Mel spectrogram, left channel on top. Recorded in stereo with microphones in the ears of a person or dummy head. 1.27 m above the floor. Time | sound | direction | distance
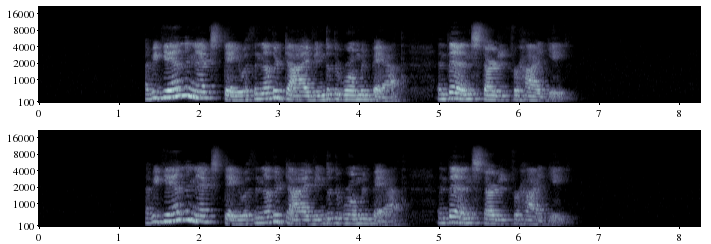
1.3 | a woman speaking | 45° left (ahead or behind) | 0.6 m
